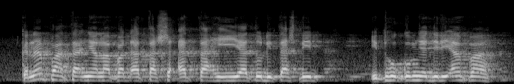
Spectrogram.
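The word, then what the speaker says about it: التحيات: Jadi huruf ta dan iya-nya jangan begini bacanya at-tahiyatul. So kalau baca begitu, ada yang baca berikutan at-tahiyatul. Itu hilang tasdidnya.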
